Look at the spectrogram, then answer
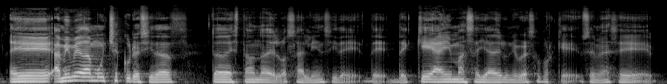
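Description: A man's voice: fairly low pitch, normal speed, gravelly. A man with a Mexican accent, a podcast guest telling a story in casual chat, rambling and slangy with lots of fillers.

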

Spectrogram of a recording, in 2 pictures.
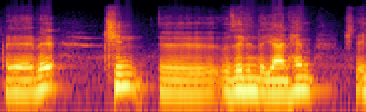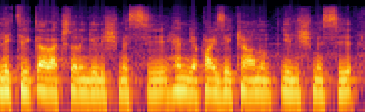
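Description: A man's voice: mid-range voice, level tone, normal speed, dark tone. A young man co-hosting a casual live stream, chatting and reading out viewer poll results. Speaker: co-host.

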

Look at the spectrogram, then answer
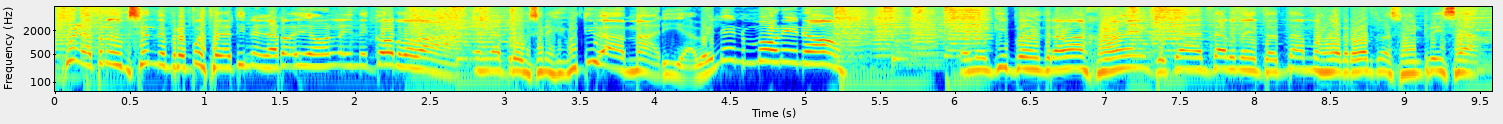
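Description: High-voiced playful Argentine radio host. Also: male voice, animated, quick pace, warm tone, soft background music. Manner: playful, teasing, calls the caller terms of endearment. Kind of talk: lively radio call-in banter. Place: radio studio.

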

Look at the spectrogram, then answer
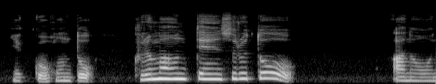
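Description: Chatty young woman teaching Japanese. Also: fairly low pitch. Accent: standard Japanese. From Kumamoto, Kyushu, Japan. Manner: chatty, thinks aloud with fillers and soft asides. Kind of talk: relaxed solo lesson talk.

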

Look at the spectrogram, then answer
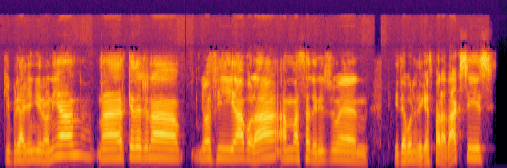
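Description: A man with a Cypriot Greek accent, co-hosting a podcast in a measured, explanatory casual discussion. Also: sits high, a bit bright, clear, resonant tone, no room sound, highs cut off. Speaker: podcast co-host.

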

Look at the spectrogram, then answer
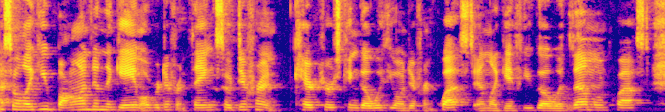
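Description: A woman co-hosting a casual chat, animated and often laughing as she acts out what friends said. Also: on the low side. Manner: animated, laughing, quotes friends in put-on voices.

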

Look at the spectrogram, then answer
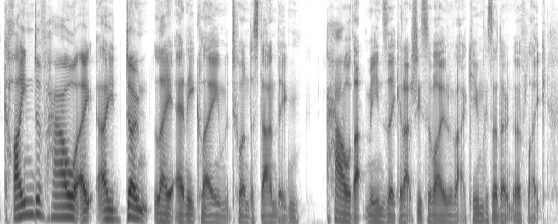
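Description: Deep-voiced West Country man. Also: brisk, creaky, dry recording, studio quality. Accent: West Country English. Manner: rambling, chatty explainer who laughs at himself. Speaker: podcast co-host. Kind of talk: casual chat.

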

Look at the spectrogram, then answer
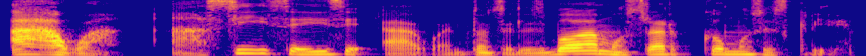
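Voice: medium pitch, big pitch swings, measured pace, fairly bright tone. A teacher with a Colombian Spanish accent, playfully spelling out English cooking words letter by letter and making jokes. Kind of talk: spelling out vocabulary in a casual lesson.

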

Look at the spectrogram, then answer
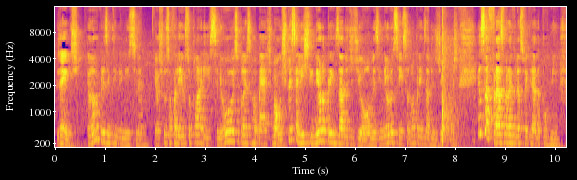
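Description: A woman with a Brazilian Portuguese accent, a language coach talking to viewers in a chatty, animated live stream. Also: mid-range voice, racing, reverberant, slight background noise, poor audio.

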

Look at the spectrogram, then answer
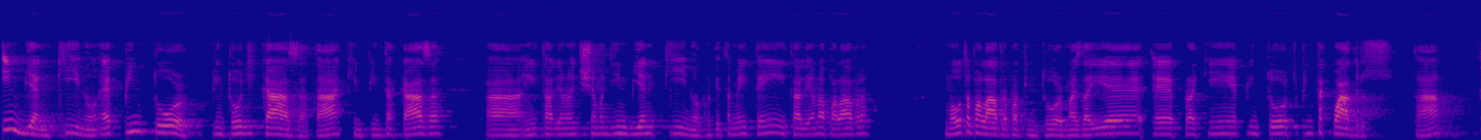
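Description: A man teaching a language online, repeating words slowly and clearly, then explaining them and asking viewers to repeat. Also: medium pitch. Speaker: Italian teacher. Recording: slightly dull lo-fi sound.

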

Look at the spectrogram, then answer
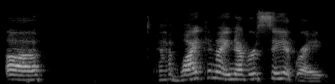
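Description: Bright-voiced woman presenting a film. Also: on the high side, big pitch swings, measured pace, rough recording. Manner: chatty, explanatory, self-correcting. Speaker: panel member presenting a film pick. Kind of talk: casual film discussion. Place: small room with a group around one mic.

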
